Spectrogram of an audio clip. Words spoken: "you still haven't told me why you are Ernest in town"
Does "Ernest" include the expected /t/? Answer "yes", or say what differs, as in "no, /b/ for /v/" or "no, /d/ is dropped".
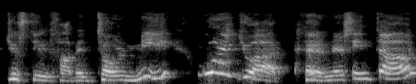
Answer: no, /t/ is dropped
